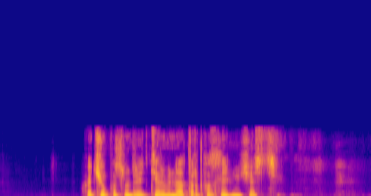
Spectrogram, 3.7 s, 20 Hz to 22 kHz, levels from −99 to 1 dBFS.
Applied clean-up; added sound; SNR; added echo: neural mask model DeepFilterNet 3.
